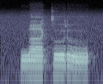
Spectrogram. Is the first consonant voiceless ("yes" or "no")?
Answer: no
